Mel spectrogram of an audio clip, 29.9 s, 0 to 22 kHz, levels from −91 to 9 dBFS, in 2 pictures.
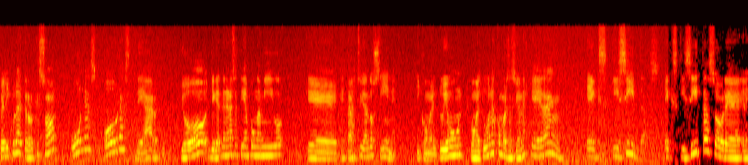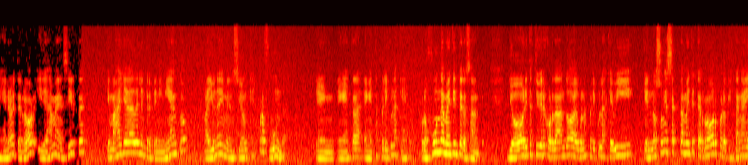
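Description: A speech recording with room noise sitting about 16 dB below the voice. From 13.37 to 16.59 s, overdone noise removal takes over. The background drops and breaks up into twinkling specks. A noise reduction stage is set too hard here. It pulls individual frequency bands down or off whenever they come close to its noise estimate. Quieter parts of the voice fall below that line and vanish with the noise.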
